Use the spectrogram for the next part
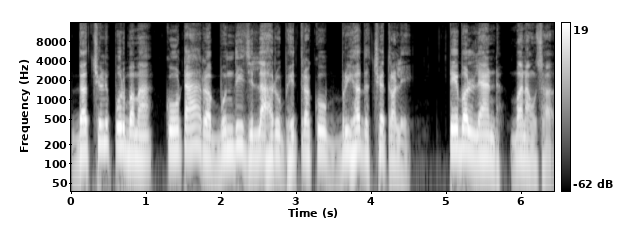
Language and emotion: Nepali, neutral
